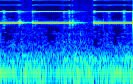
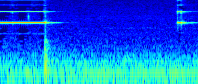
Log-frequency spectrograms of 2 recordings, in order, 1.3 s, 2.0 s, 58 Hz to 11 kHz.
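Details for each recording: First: 1986 Roland DEP-5 effects processor, multimeter in continuity mode on the pin 10/11 solder joints: a high continuous tone, briefly broken twice, then holding. Continuity is present, but pin 10 drops out under pressure, a bad solder joint to be reflowed. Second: Multimeter continuity test on pin 10 via of a 1986 Roland DEP-5 effects processor: the steady beep cuts out in broken bursts when the pin is pressed; cracked solder joint, to be reflowed.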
